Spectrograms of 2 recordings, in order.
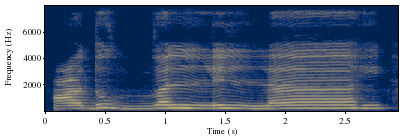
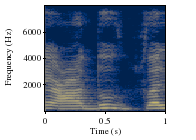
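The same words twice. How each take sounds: First: आदुव्वल लिल्लाही with लाम doubled, slow, no nasal; correct recitation. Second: आदुव्वल with the nasal stretched, the wrong way; wrong reading. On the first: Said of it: "ज़रा भी खींचेंगे नहीं". (आदुव्वल लिल्लाही सही तरीके से) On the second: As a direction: show आदुव्वल as the mistake. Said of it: "ऐसे नहीं पढ़ सकते". (आदुव्वल गलत तरीके से) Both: Shown as a demonstration.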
